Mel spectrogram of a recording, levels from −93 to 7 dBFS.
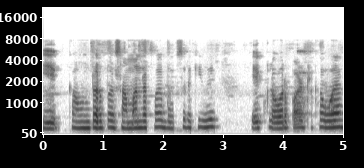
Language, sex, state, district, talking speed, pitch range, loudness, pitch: Hindi, female, Bihar, Vaishali, 240 wpm, 195-220 Hz, -22 LUFS, 205 Hz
